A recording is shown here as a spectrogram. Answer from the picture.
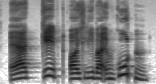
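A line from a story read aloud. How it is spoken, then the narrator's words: Called out. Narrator (German): rief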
